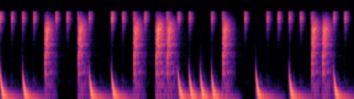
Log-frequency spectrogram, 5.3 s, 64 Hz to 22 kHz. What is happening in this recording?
beat4 90BPM
instrumental, radio, loop, music, beat, disco, drop, trailer, part, pbm, stereo, pattern, jingle, background, broadcast, club, interlude, intro, move, podcast, sound, dancing, stabs, dance, mix, hip-hop, rap, sample, chord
